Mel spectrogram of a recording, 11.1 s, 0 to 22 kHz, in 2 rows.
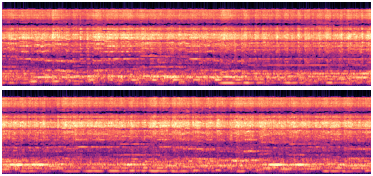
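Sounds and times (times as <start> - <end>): guitar music on radio: 0.0 - 11.0
radio hiss: 0.0 - 11.0.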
